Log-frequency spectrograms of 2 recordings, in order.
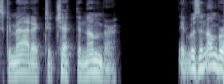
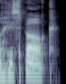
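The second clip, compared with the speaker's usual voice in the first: ordinary delivery, nothing marked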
